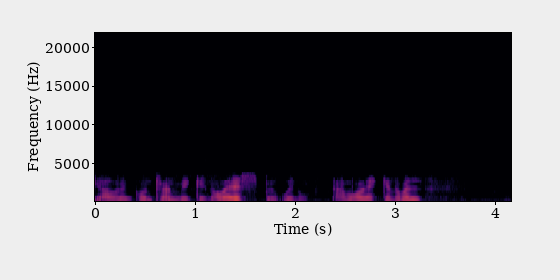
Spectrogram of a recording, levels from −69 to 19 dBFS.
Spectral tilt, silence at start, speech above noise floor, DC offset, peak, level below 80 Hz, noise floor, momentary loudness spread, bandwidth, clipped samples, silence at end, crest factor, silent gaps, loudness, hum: -5.5 dB/octave; 0 s; 27 dB; under 0.1%; -10 dBFS; -64 dBFS; -61 dBFS; 16 LU; 7.6 kHz; under 0.1%; 0.55 s; 24 dB; none; -34 LUFS; none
